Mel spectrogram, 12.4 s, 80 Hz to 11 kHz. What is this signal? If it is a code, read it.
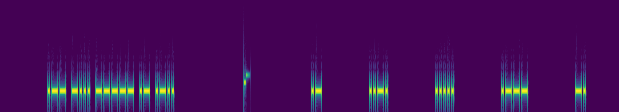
Morse code, heard as a keyed tone, about 30 wpm, spaced as for 13 wpm, 700 Hz. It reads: WB0AL AF5JN
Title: USA Call Signs - 5 Characters - 8x Character Spacing - 30wpm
